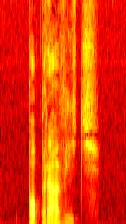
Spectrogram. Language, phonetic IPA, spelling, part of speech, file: Polish, [pɔˈpravʲit͡ɕ], poprawić, verb, Pl-poprawić.ogg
